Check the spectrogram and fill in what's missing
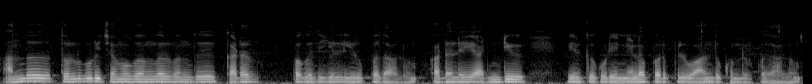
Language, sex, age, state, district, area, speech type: Tamil, male, 18-30, Tamil Nadu, Dharmapuri, rural, spontaneous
